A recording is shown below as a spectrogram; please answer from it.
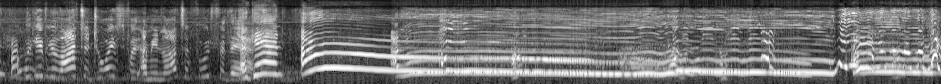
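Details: River, a coyote at a wildlife sanctuary in Sylmar, California, "sings" on cue, giving quick wavering yips and then one long, steady howl that slowly sags in pitch.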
